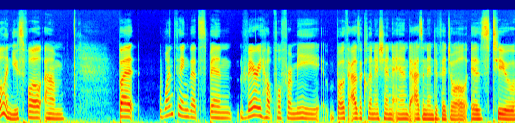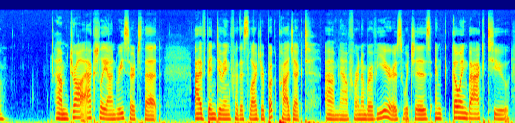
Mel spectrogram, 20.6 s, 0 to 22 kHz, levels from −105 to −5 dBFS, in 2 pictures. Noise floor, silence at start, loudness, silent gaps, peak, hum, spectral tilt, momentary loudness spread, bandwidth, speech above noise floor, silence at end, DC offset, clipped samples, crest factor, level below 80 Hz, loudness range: -51 dBFS; 0 s; -22 LUFS; none; -6 dBFS; none; -4.5 dB/octave; 10 LU; 15.5 kHz; 29 dB; 0 s; under 0.1%; under 0.1%; 18 dB; -38 dBFS; 3 LU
